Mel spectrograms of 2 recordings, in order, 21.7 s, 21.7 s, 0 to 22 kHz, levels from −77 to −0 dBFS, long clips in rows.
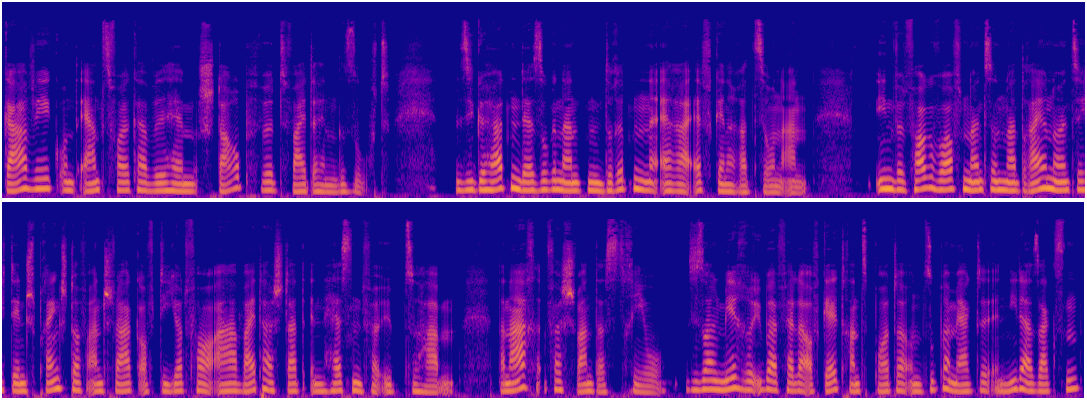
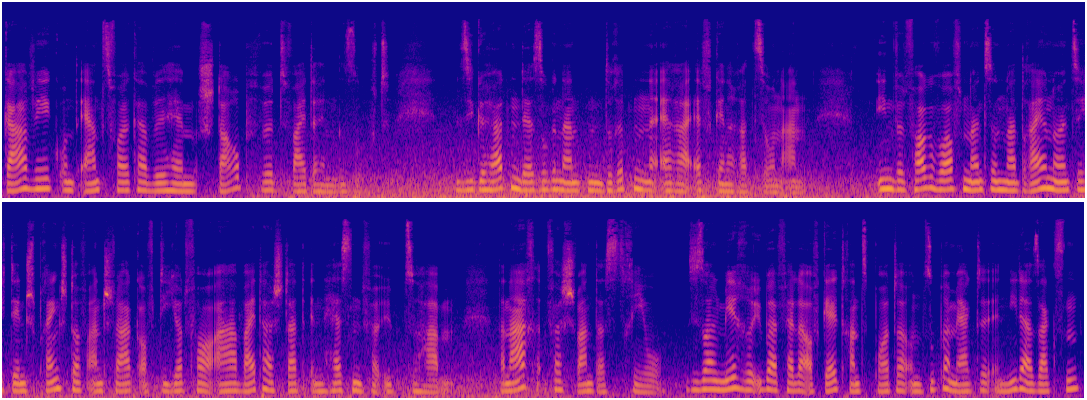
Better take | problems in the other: first | wind noise on the microphone; occasional gusts; 15 dB below the speech

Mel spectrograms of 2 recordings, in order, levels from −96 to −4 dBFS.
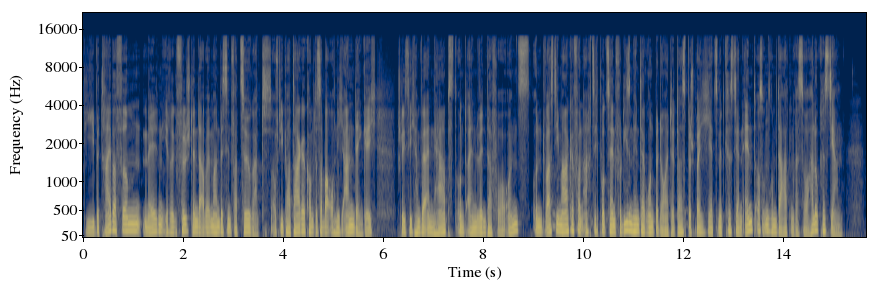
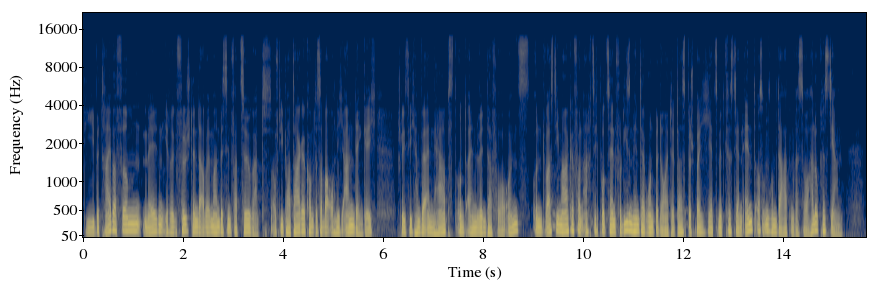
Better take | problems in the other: first | muffled; very; fading above 1 kHz

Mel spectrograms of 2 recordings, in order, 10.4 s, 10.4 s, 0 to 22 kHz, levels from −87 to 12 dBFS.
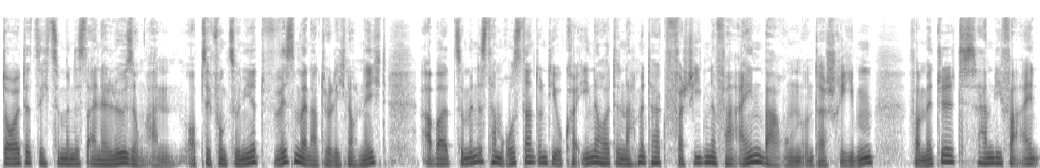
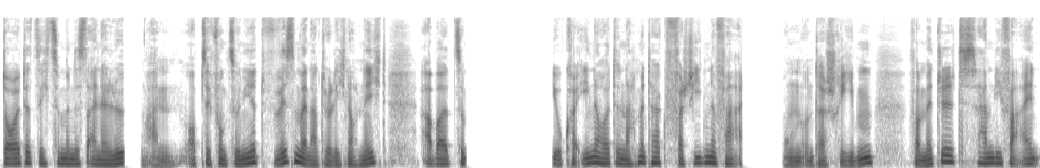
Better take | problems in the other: first | audio cutting out; at 1 s, at 4.5 s for 1 s and at 7.5 s

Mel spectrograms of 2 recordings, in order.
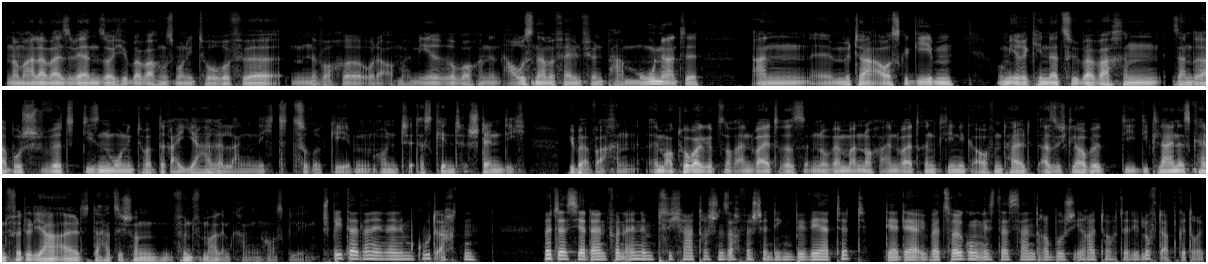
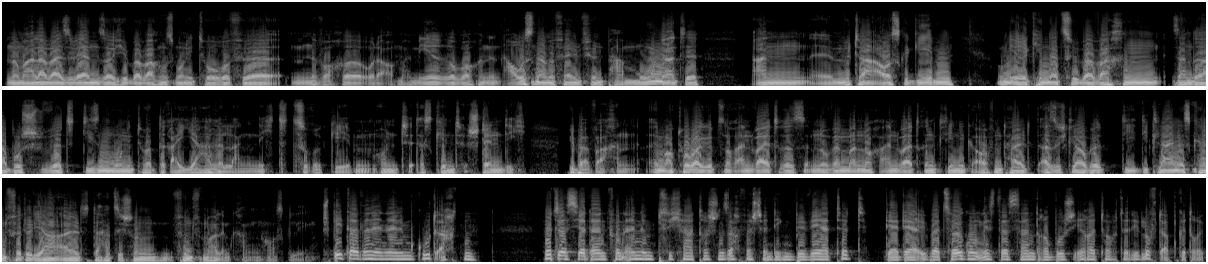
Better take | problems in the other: first | distortion; heavy; 11% of the sound clipped

